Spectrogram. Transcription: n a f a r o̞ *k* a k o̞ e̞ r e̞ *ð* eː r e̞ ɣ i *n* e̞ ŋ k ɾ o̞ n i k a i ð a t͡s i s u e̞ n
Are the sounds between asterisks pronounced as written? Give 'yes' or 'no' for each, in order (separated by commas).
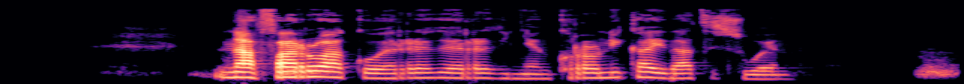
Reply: no, no, no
